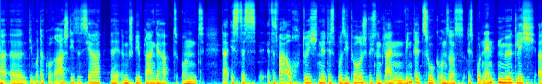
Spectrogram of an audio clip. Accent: Southern Germany, Germany; Ich komme eigentlich aus Süddeutschland

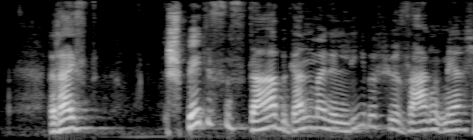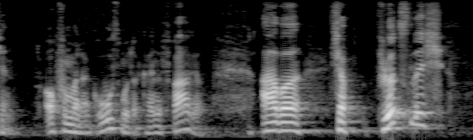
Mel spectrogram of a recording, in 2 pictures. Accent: Harz, Germany; also born or lived in Lüneburg; Nee, ich komme aus dem Harz. Ja. Aber wir haben in Barzenrode halt keine Uni.

